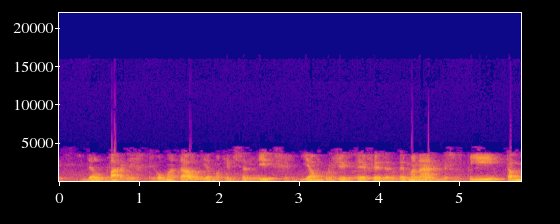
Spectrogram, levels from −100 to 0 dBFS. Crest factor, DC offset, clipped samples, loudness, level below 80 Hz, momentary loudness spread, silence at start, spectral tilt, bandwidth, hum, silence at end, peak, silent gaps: 16 dB; 0.2%; under 0.1%; -19 LUFS; -40 dBFS; 9 LU; 0 s; -9 dB/octave; 4.7 kHz; none; 0 s; -2 dBFS; none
